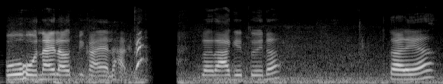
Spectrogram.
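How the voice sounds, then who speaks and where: A woman's voice: fairly high pitch, flat delivery, normal speed, over music. A woman vlogging outdoors, coaxing and scolding her pet dogs in a casual way.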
